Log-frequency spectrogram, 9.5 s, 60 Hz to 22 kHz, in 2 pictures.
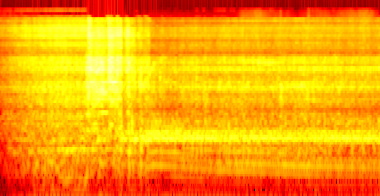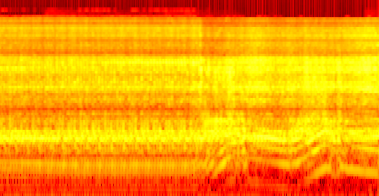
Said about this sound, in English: Well, here's the sound of the Fiat 500X.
